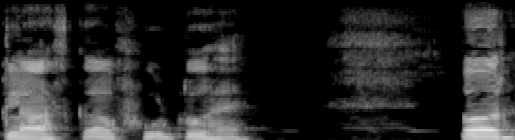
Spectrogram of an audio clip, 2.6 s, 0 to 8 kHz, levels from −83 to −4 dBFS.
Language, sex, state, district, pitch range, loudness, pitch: Hindi, male, Bihar, Lakhisarai, 135-185 Hz, -25 LUFS, 150 Hz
